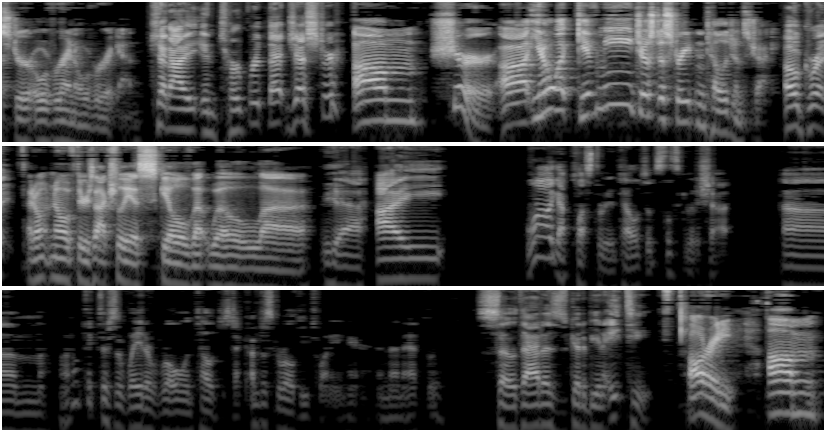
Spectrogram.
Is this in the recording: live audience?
no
